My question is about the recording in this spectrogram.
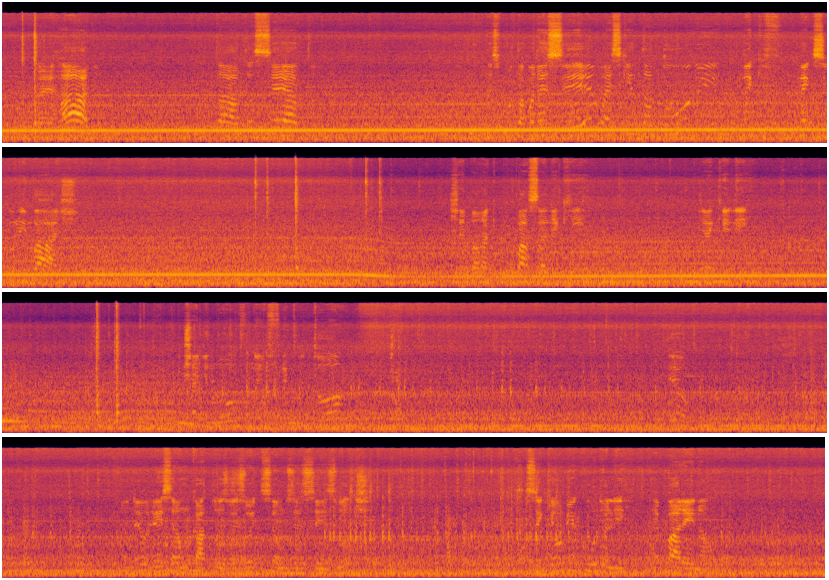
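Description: Iveco truck's diesel engine running under engine braking on a long downhill grade, heard from inside the cab. A steady whine sits over the engine hum, drops slightly in pitch about twelve seconds in and stops about four seconds later, after which the engine is a little quieter.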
